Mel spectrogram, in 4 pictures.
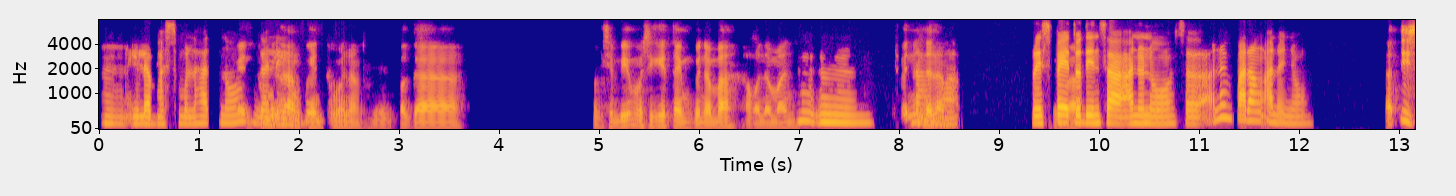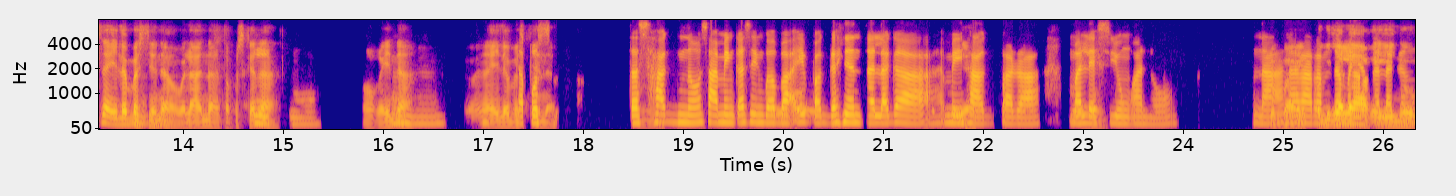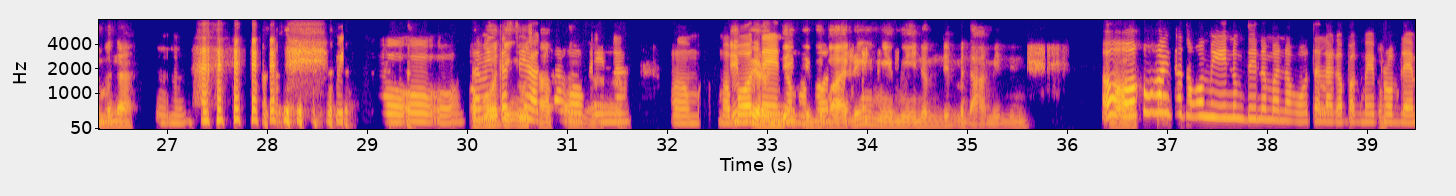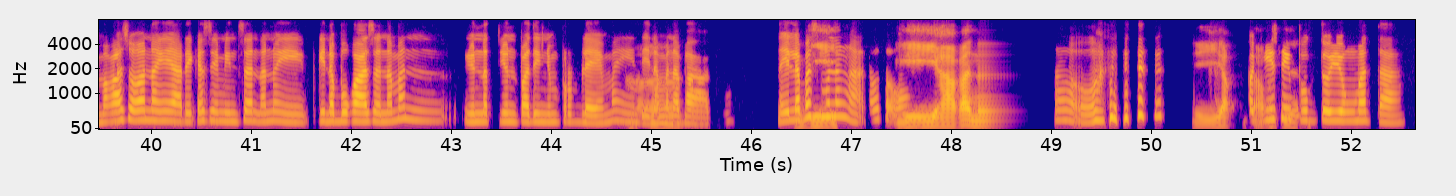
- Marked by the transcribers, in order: static; other background noise; distorted speech; tapping; laugh; unintelligible speech; "mabuti" said as "mabote"; "mabuti" said as "mabote"; laugh
- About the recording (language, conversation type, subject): Filipino, unstructured, Ano ang papel ng pakikinig sa paglutas ng alitan?
- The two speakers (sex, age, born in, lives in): female, 20-24, Philippines, Philippines; male, 50-54, Philippines, Philippines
